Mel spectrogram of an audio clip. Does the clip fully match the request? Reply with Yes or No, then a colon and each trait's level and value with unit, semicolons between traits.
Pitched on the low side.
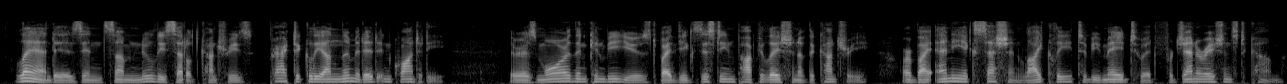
Yes: low, 115 Hz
